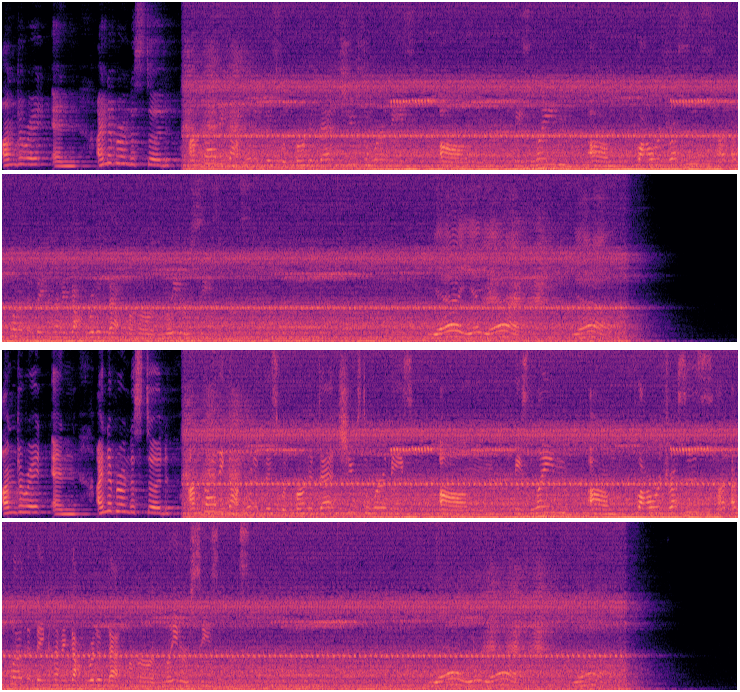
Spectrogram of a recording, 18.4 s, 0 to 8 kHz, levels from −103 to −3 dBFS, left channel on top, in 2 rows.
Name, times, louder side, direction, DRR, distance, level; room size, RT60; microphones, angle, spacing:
voice 1, 0.0-12.3, right 3 dB, 55° right, 12 dB, 1.7 m, -36 dB
sound 1, 2.2-17.0, right 1 dB, 15° right, 2.9 m, -33 dB
voice 2, 14.5-15.8 16.3-16.9, left 2 dB, 40° left, 12 dB, 1.7 m, -34 dB
27.0 x 15.5 x 9.1 m, 1.0 s
head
